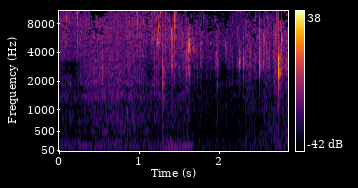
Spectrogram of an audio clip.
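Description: Chicken snack pieces deep-frying in hot oil give a quiet, steady bubbling sizzle, with a few light clinks of a utensil near the end.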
